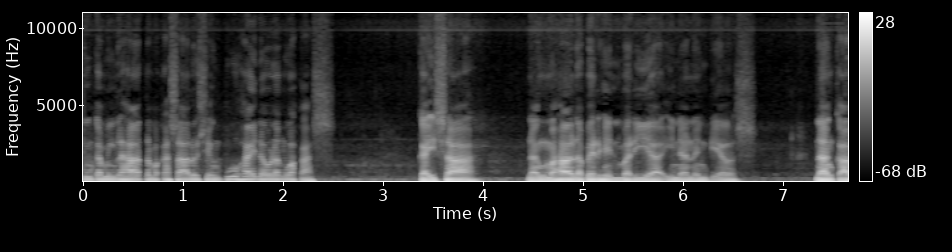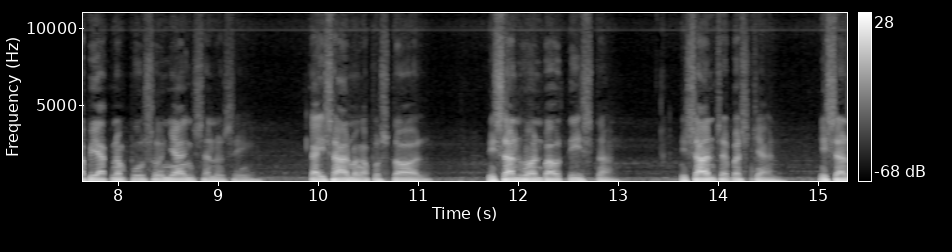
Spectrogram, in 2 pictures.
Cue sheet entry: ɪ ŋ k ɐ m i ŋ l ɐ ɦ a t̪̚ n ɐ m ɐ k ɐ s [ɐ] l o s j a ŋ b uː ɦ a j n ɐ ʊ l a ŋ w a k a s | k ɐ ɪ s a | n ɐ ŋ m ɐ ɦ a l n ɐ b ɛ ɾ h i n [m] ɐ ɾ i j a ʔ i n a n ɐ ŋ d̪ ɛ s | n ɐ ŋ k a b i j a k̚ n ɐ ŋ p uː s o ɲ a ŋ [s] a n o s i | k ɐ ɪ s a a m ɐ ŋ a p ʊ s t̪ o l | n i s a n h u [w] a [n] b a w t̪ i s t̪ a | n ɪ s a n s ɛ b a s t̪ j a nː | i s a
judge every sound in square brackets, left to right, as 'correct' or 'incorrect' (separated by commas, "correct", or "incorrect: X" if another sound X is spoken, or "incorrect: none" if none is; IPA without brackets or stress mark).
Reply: incorrect: a, correct, correct, correct, correct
